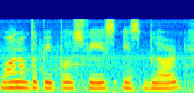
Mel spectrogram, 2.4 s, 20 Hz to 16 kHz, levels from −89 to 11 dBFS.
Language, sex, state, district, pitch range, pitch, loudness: English, female, Assam, Kamrup Metropolitan, 165-180 Hz, 170 Hz, -16 LUFS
